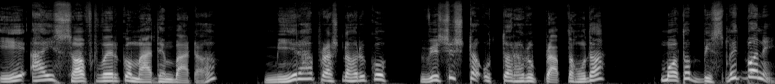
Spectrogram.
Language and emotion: Nepali, surprised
